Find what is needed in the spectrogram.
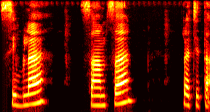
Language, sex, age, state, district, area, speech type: Kannada, female, 45-60, Karnataka, Bidar, urban, spontaneous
